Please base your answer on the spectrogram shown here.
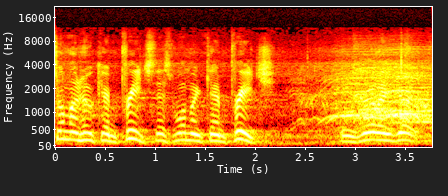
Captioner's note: applause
